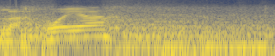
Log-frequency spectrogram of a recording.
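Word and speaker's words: La Jolla: all right first stop for today is La Hoya that's I'm finally pronouncing that properly and it's a richy rich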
